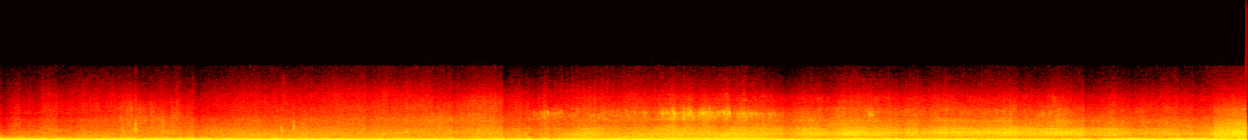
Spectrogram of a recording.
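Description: A road vehicle running, with a steady rumble and wind buffeting the microphone.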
